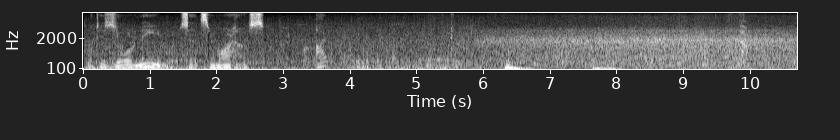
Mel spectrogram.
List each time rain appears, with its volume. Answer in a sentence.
The rain can be heard from 0.0 to 10.6 s, getting louder.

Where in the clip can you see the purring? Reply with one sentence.
You can hear the purring from 0.0 to 10.6 s.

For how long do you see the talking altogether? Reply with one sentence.
You can hear the talking for 4 seconds altogether.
